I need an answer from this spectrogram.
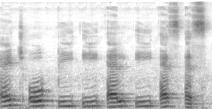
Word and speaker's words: hopeless: इसको आप होपलेस नहीं बोलेंगे, हम लोग इसको बोलते हैं होपलेस। तो आप लोग इसको होपलेस नहीं बोलेंगे, सही प्रोनाउंसिएशन इसका है होपलेस। क्या है इसका? लेस नहीं, लेस बोला जाता है।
